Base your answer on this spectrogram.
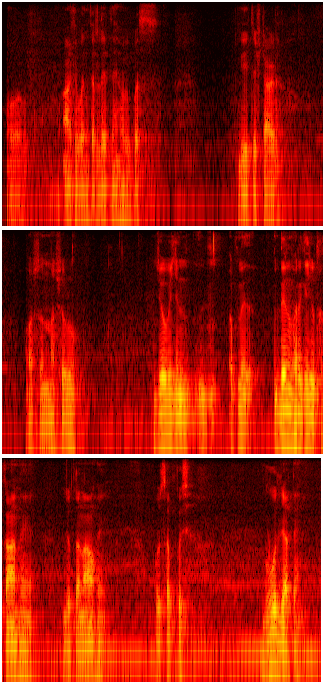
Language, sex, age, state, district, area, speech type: Hindi, male, 60+, Madhya Pradesh, Betul, urban, spontaneous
